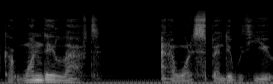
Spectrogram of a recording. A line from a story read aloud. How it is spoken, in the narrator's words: he whispered to himself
